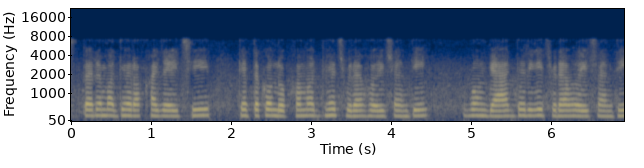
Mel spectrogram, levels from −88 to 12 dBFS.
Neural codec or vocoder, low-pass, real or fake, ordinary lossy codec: codec, 16 kHz, 1.1 kbps, Voila-Tokenizer; 7.2 kHz; fake; Opus, 16 kbps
